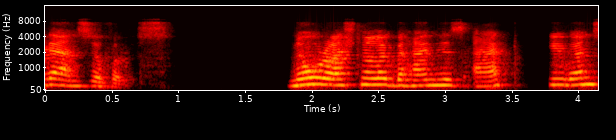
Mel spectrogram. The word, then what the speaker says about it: rationale: The actual pronunciation is rationale.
